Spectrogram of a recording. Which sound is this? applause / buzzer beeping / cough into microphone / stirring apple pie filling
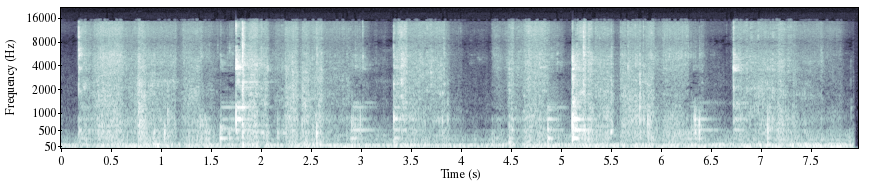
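stirring apple pie filling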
